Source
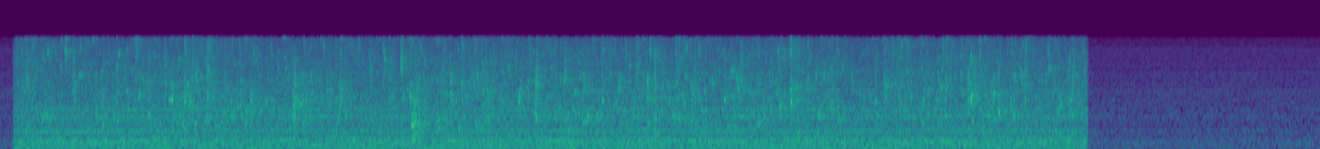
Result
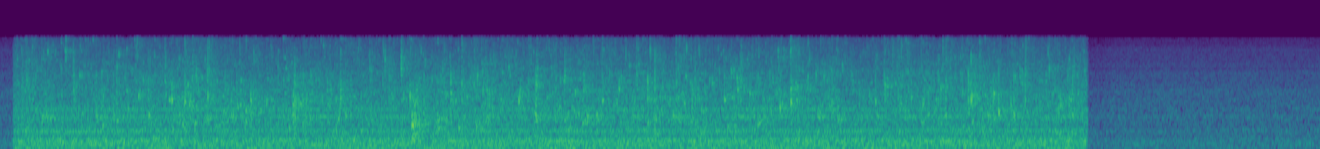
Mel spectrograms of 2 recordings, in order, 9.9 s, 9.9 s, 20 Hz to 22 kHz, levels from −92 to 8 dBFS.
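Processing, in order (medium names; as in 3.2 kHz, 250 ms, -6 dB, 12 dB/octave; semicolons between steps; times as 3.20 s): treble shelf 4.4 kHz -12 dB; in parallel at +0.5 dB: compression, threshold -43 dBFS, peak gain reduction 19 dB; on the sum: trim +6.5 dB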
